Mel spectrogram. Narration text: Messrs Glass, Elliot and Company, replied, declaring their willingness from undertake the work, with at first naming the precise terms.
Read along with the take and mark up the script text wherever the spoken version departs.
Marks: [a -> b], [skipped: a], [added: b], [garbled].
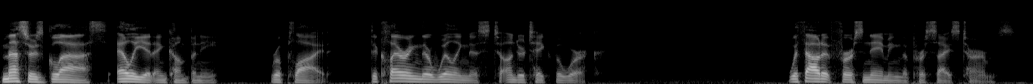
Messrs Glass, Elliot and Company, replied, declaring their willingness [from -> to] undertake the work, [with -> without] at first naming the precise terms.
